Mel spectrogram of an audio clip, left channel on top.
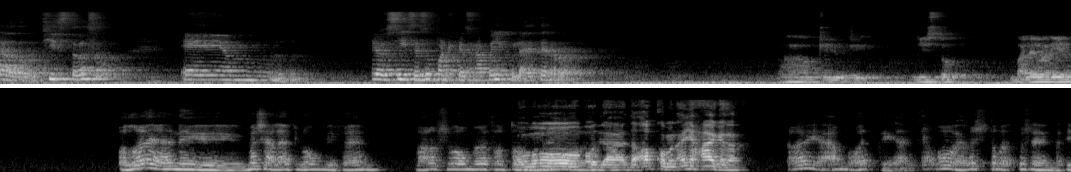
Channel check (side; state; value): both; different; correlation -0.01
